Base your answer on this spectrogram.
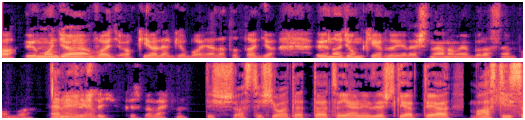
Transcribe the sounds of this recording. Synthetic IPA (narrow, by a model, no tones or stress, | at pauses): ɒøːmo̞ɲɟɒvɒɟɒkiɒlɛɡjo̞bːɒjaːlːɒt̪o̞t̪ɒɟːɒøːnɒɟo̞ŋkeːrd̪øːjɛlɛʃnaːnɒmɛbːølɒsɛmpo̞̰nd̪boːlɛlneːzeːʃt̪ho̞ɟkøzbɛvɛknymt̪iʃɒ̰st̪iʃjoːlt̪ɛt̪ːɛt̪hɟɛlneːzeːʃt̪keːrt̪eːl | ɒst̪is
